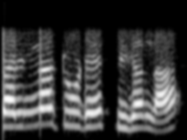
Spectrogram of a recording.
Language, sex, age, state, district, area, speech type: Kannada, female, 18-30, Karnataka, Kolar, rural, conversation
